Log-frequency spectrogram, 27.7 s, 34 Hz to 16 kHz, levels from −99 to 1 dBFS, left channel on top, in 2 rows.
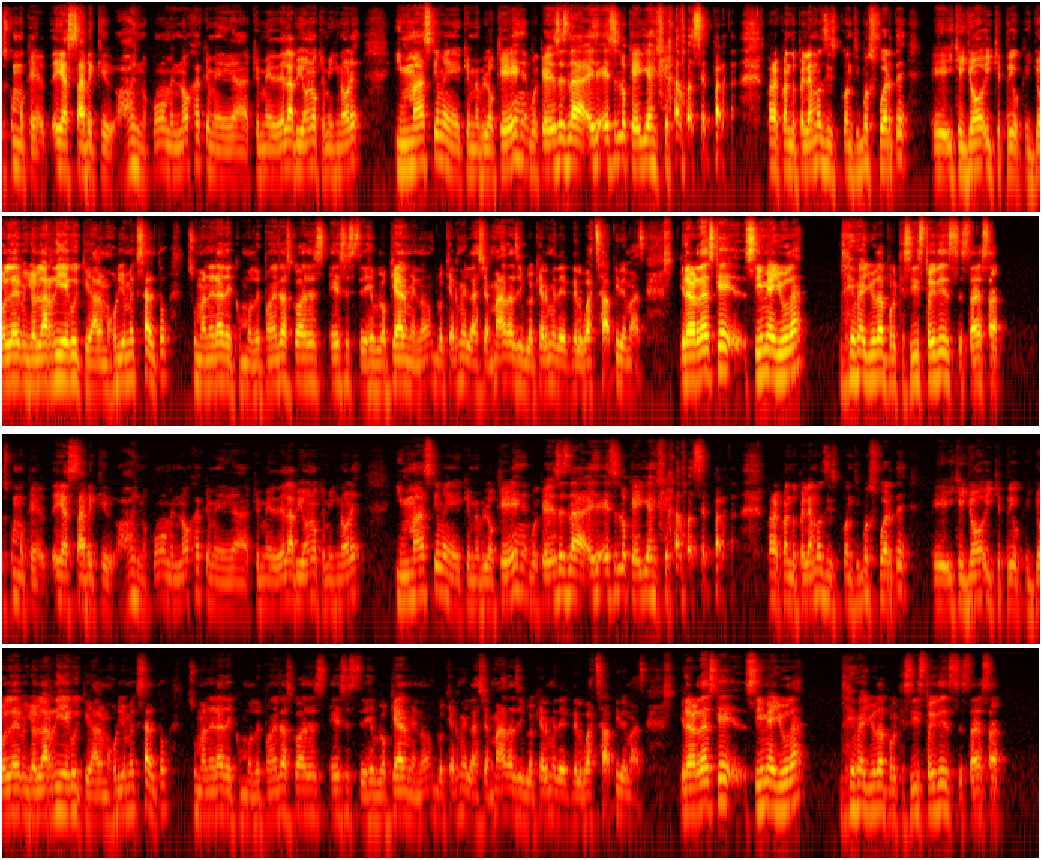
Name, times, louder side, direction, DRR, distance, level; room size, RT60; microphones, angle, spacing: voice 1, 0.0-12.0 12.4-16.0 16.3-24.5 25.0-27.1, left 10 dB, 85° left, 0.4 m, -34 dB
6.0 x 3.6 x 5.1 m
head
